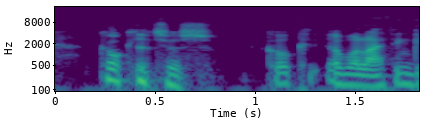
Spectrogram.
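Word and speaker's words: Cocytus: Into the ninth circle circle known as depending on how you pronounce it either cockitus or casitis cockitus.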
